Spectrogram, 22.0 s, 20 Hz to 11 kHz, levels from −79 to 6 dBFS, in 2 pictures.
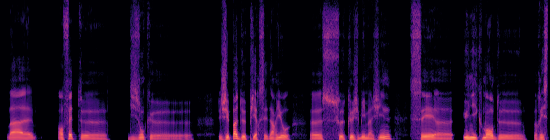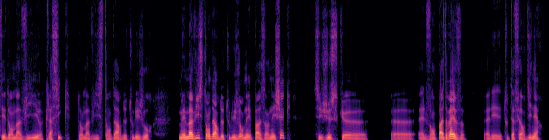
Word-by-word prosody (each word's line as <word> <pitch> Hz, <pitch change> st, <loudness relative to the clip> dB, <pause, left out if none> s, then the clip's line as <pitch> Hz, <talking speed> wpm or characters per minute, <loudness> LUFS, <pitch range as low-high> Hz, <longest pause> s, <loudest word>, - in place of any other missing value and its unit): Bah 110 Hz, 0 st, +2 dB
heu, 95 Hz, -1 st, -3 dB, 0.5 s
en 115 Hz, +2 st, 0 dB
fait 150 Hz, -3 st, +1 dB
heu, 90 Hz, -5 st, -3 dB, 0.4 s
disons 100 Hz, +4 st, -2 dB
que, 100 Hz, -3 st, -8 dB
heu, 75 Hz, -6 st, -9 dB, 0.5 s
j'ai 110 Hz, +7 st, +2 dB
pas 170 Hz, +3 st, +6 dB
de 115 Hz, -6 st, +2 dB
pire 105 Hz, -4 st, -3 dB
scénario. 105 Hz, +8 st, -1 dB, 0.4 s
Heu, 90 Hz, +2 st, 0 dB
ce 95 Hz, +5 st, -4 dB
que 115 Hz, +2 st, 0 dB
je 95 Hz, -3 st, -4 dB
m'imagine, 100 Hz, -, 0 dB, 0.4 s
c'est, 115 Hz, -1 st, +2 dB
heu, 85 Hz, -2 st, -4 dB, 0.2 s
uniquement 125 Hz, 0 st, +5 dB
de 90 Hz, -, -4 dB, 0.2 s
rester 110 Hz, +4 st, -2 dB
dans 90 Hz, -5 st, -1 dB
ma 95 Hz, 0 st, 0 dB
vie, 100 Hz, +5 st, -1 dB
heu, 80 Hz, -5 st, -4 dB
classique, -, -, -6 dB
dans 90 Hz, -, -5 dB
ma 85 Hz, 0 st, -3 dB
vie 90 Hz, +4 st, -10 dB
standard 100 Hz, +6 st, -4 dB
de 95 Hz, -2 st, -5 dB
tous 90 Hz, -, -12 dB
les 100 Hz, +2 st, -1 dB
jours. 115 Hz, +1 st, -3 dB, 0.5 s
Mais 115 Hz, +3 st, +6 dB
ma 150 Hz, +3 st, +11 dB
vie 190 Hz, +6 st, +2 dB
standard 150 Hz, -4 st, +4 dB
de 120 Hz, -1 st, +1 dB
tous 110 Hz, -2 st, -10 dB
les 110 Hz, -, +1 dB
jours 145 Hz, +1 st, 0 dB
n'est 105 Hz, -5 st, +2 dB
pas 95 Hz, +1 st, 0 dB
un 90 Hz, -, -3 dB
échec. 175 Hz, -, -2 dB, 0.4 s
C'est 100 Hz, -, -6 dB
juste 125 Hz, +9 st, -1 dB
que, 85 Hz, -4 st, -3 dB, 0.5 s
heu, 65 Hz, 0 st, -7 dB
elle 90 Hz, +1 st, -6 dB
vend 95 Hz, +1 st, -4 dB
pas 120 Hz, +4 st, +6 dB
de 135 Hz, -, +1 dB
rêve. 135 Hz, -, +7 dB, 0.4 s
Elle 85 Hz, +1 st, -6 dB
est 85 Hz, -1 st, -5 dB
tout -, -, -13 dB
à -, -, 0 dB
fait 100 Hz, -, -3 dB
ordinaire. 125 Hz, +7 st, 0 dB
100 Hz, 170 wpm, -21 LUFS, 90-115 Hz, 0.5 s, ma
